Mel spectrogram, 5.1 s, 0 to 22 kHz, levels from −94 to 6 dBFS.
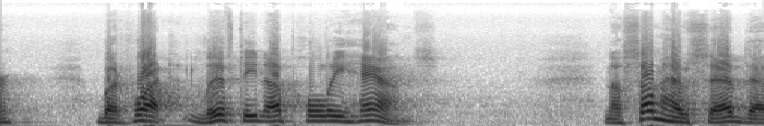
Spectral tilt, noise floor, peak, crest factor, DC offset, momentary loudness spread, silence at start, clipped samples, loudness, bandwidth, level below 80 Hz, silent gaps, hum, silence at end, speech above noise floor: -7.5 dB/octave; -49 dBFS; 0 dBFS; 12 dB; under 0.1%; 14 LU; 0 s; under 0.1%; -11 LUFS; 13 kHz; -48 dBFS; none; none; 0 s; 39 dB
